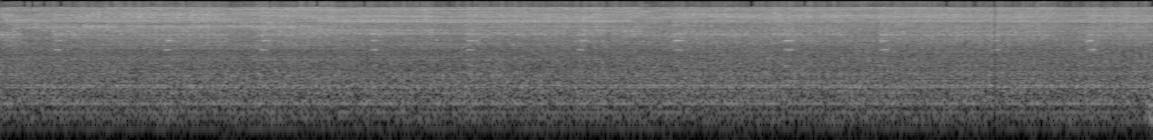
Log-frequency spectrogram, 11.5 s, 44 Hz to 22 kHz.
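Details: Deep fractional CO2 laser for acne scars as part of a combination treatment, run at lower density with tiny millimetre-scale beams and described as painful: a loud, steady hiss with faint, evenly spaced ticks as the laser passes over the skin.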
